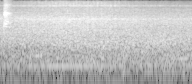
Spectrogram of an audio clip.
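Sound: city road traffic noise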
